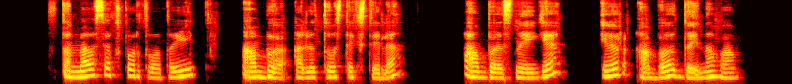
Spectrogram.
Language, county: Lithuanian, Šiauliai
